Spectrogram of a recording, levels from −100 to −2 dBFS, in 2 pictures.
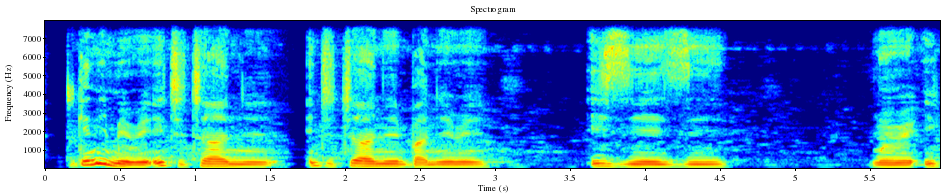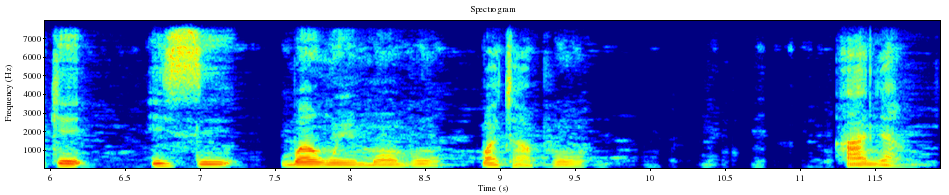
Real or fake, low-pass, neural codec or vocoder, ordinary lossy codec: real; none; none; none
